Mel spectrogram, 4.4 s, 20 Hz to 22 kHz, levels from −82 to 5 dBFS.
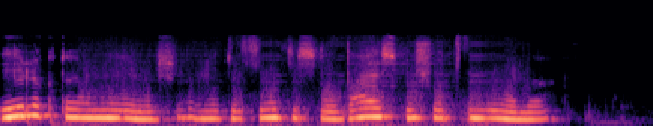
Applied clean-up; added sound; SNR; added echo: neural separator model SepFormer DNS4.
